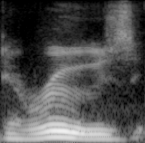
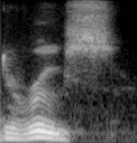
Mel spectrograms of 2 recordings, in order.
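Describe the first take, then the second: First: The name ends with a buzzing z sound. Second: The name ends with a hissing s sound. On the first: This is how it was said in the historical period. "for the historical period, it would be pronounced Deruze with a Z" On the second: This is how people say it today. "modern people, the name exists, call it Derus"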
